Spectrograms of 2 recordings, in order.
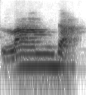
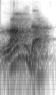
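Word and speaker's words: lambda: dengan landak oke ya jangan lupa ya Ini dibaca lamda ya dibacanya lamda satu lamda = 1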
